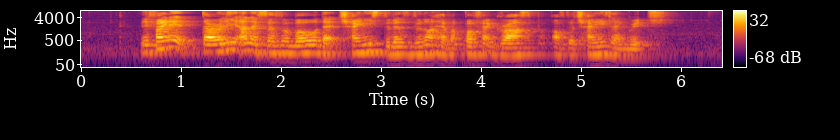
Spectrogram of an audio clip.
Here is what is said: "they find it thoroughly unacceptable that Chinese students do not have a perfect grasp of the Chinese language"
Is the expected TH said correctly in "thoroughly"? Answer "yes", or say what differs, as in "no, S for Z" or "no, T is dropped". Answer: no, T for TH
